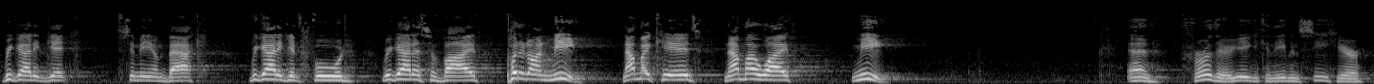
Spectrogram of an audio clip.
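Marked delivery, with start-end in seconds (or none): 0.0-9.1 louder, higher urgent resolve; rally them, put it on yourself; Judah stepping up. Acted. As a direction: Judah urging brothers, forceful and raised. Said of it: "stepping in the gap and saying".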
